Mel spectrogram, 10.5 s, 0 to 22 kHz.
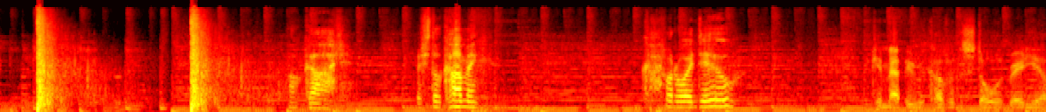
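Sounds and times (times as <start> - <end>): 
gunshot sound effects from a retro arcade chase game: 0.4 - 1.3, 1.9 - 2.8
speech: 2.9 - 3.5, 4.2 - 5.0, 6.6 - 7.4, 8.7 - 10.4.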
